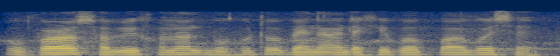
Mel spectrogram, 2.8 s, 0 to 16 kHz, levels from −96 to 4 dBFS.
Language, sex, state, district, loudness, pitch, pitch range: Assamese, male, Assam, Hailakandi, -20 LUFS, 115 Hz, 115-120 Hz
